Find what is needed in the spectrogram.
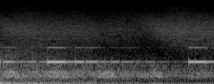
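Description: Electronic logo sting of a broadcaster's ident: a steady high beep-like tone that restarts twice, over a soft hiss.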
